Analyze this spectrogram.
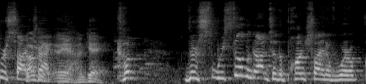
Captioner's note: laughing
